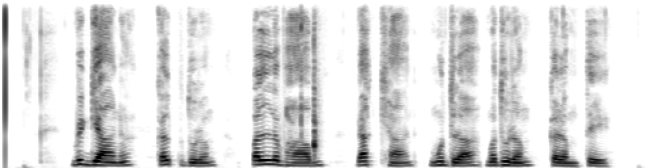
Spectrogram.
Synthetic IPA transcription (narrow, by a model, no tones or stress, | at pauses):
ʋɪɡjaːnɐ | kɐlpəd̪uɾɐm | pɐlːəbʱaːm | ʋjaːkʰːjaːnmʊd̪ɾaːmɐd̪ʱuɾɐmkɐɾɐmt̪eː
